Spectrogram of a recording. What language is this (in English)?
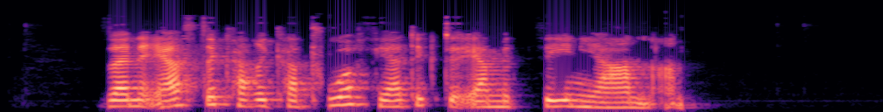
German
